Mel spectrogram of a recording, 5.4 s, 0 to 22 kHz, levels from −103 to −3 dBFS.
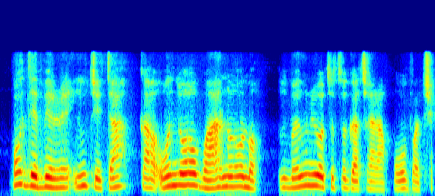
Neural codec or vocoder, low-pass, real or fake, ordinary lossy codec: codec, 16 kHz in and 24 kHz out, 0.8 kbps, FocalCodec, streaming, 65536 codes; 7.2 kHz; fake; none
